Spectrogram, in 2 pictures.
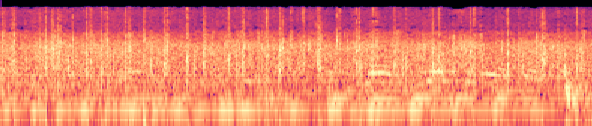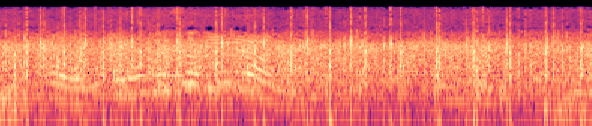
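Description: An audience breaks into loud, sustained applause, dense and steady clapping for about eight seconds, with a low humming tone underneath during the first half.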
